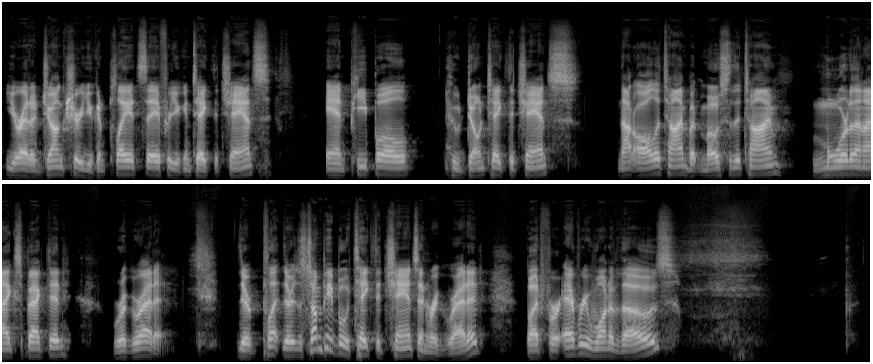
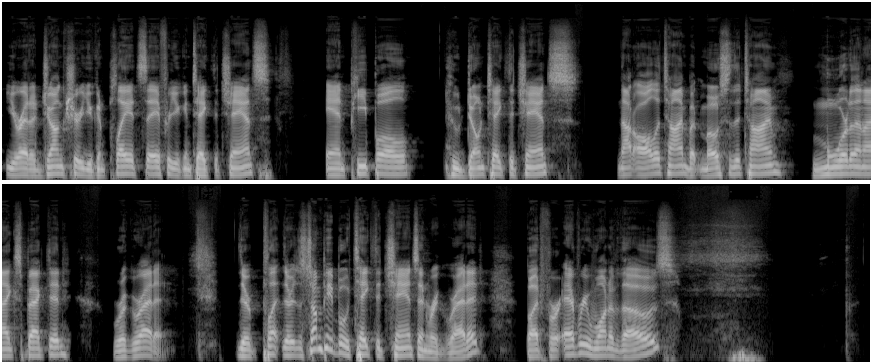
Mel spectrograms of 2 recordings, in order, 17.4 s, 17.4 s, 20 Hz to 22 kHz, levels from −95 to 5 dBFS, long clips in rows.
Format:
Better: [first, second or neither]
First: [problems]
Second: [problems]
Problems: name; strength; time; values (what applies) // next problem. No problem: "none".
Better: second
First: thin; very; fading below 350 Hz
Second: none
